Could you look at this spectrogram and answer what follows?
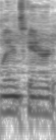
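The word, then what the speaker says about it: Lynyrd Skynyrd: adore two bits and pieces their debut album pronounced lard skinnard is one of my favorite albums of all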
